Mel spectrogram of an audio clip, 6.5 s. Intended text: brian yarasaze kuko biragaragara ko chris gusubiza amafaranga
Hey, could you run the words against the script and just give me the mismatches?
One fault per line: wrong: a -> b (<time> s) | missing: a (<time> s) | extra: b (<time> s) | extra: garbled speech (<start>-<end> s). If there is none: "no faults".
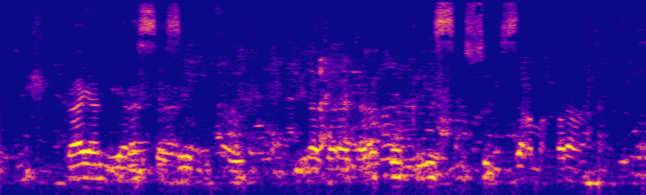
no faults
